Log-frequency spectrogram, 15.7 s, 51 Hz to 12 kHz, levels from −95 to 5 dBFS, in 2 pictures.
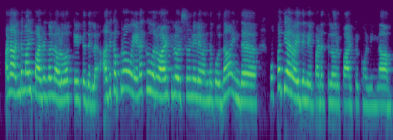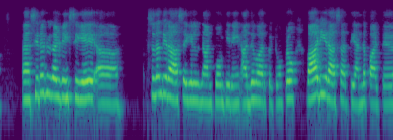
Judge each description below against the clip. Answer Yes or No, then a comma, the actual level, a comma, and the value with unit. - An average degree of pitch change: Yes, average, 4.5 semitones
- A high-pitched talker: Yes, very high, 250 Hz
